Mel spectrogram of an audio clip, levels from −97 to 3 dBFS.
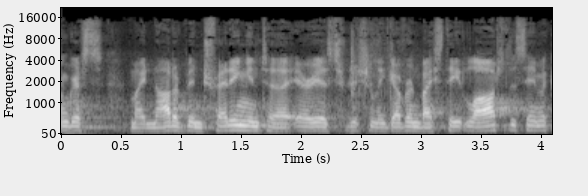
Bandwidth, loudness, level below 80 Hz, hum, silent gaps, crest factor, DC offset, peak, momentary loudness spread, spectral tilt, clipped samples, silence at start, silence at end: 16 kHz; -19 LUFS; -62 dBFS; none; none; 20 dB; under 0.1%; 0 dBFS; 10 LU; -3.5 dB/octave; under 0.1%; 0 s; 0 s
